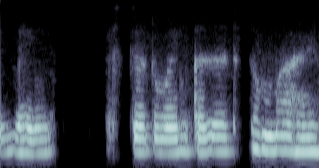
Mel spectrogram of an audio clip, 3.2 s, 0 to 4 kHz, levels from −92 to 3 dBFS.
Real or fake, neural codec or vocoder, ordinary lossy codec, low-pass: real; none; none; 3.6 kHz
